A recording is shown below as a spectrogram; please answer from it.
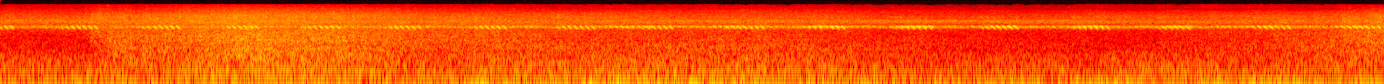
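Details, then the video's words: Crickets calling at night at the beach, a high, clear chirp repeated about every half second for the whole stretch, set against a steady low rush of waves and wind, recorded binaurally. "Crickets at the Beach"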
